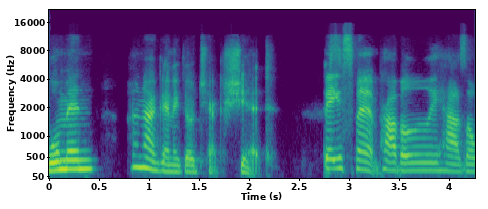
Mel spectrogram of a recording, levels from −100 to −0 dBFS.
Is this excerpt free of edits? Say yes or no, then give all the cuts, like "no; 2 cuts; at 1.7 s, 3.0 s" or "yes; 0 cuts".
no; 1 cut; at 2.7 s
